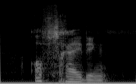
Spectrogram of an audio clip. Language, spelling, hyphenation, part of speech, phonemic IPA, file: Dutch, afscheiding, af‧schei‧ding, noun, /ˈɑfˌsxɛi̯.dɪŋ/, Nl-afscheiding.ogg
- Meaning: 1. separation 2. discharge 3. secretion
